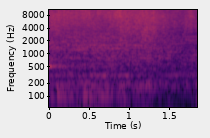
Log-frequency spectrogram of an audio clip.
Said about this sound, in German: So, dann wollen wir mal duschen. Ja, fangen wir mal an. Das Wasser, ihr hört, das Wasser läuft.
